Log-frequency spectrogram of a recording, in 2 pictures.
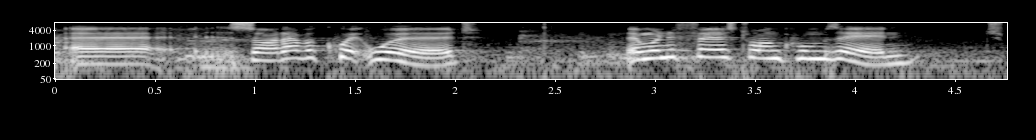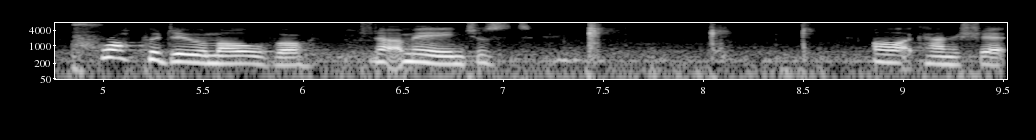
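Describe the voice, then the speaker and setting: Her voice is fairly high, and she moves at a moderate pace with long, frequent pauses and very wide pitch swings. Noticeable background noise runs behind this woman. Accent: strong Manchester. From North Manchester, England. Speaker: comedian. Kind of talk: comedy panel banter.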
